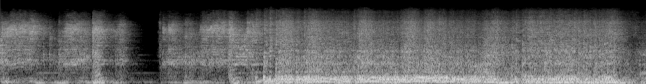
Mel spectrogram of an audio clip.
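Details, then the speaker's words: 1956 Chevy wagon big block, first start after years sitting, carburetor primed, no fuel pump, too much timing: labored cranking, then catches and runs with constant whirring grind over idle; starter staying engaged, shimmed with washers. "huh starter is remaining engaged which is a problem"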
